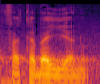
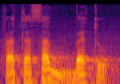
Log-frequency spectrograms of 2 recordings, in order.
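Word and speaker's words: فتبينوا: yang benar klarifikasi tabayyun ada bacaan tabayyanu ada bacaan tatabbatu apabila qiraat yang kita pakai yaitu qiraat asim dengan riwayat hafas itu membacanya adalah fatabayyanu namun ada qiraat yang lain seperti Hamzah al-kisai bacaannya adalah fatatabbatu fatabayyanu menyuruh kita bersabar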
